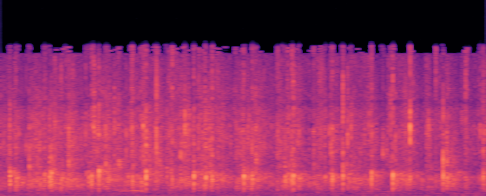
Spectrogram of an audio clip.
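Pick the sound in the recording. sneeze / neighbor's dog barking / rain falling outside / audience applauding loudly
audience applauding loudly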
